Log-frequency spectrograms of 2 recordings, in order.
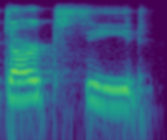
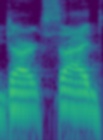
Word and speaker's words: Darkseid: right away Darkseid is darksied and I'm the first time I read it that's how I read it also okay dart seed nope it's supposed to be dark side so I had to relearn how to say it but for like the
